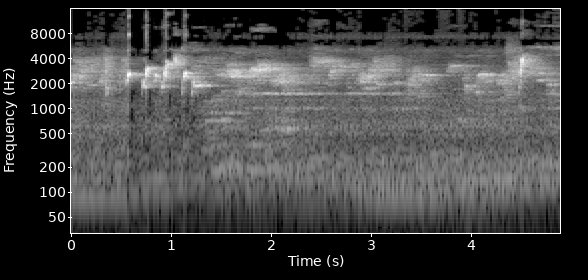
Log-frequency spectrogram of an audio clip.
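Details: Red-whiskered bulbul singing a run of bright, warbled whistles with quick chirpy notes near the start, flowing into wavering rising and falling phrases.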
